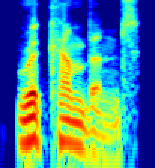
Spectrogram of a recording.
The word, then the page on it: recumbent: British English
